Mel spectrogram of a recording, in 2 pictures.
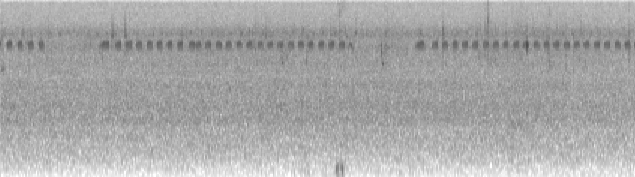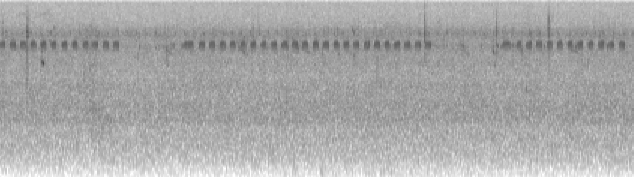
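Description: An insect calling in a fast, high pulsed trill, in bouts of a few seconds with short pauses between, over a steady faint hiss. A single brief low thump sounds about four and a half seconds in.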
